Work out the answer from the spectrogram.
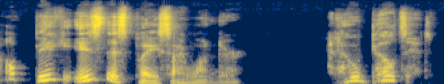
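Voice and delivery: put-on high girlish voice. Kitty falls underground, high girlish voice. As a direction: play the young heroine thinking aloud.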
